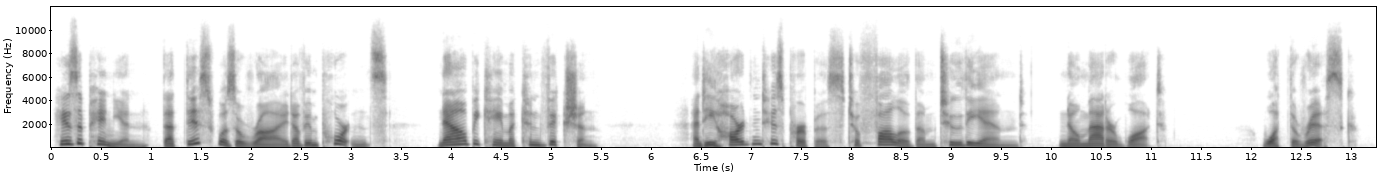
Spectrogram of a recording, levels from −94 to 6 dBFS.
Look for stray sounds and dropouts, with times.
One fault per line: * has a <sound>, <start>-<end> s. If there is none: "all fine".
all fine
